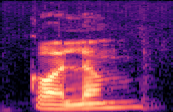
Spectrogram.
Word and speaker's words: column: अब यहाँ पे देखें कि N से पहले जब भी M आएगा तो क्या होगा कि N जो है वो साइलेंट हो जाएगा, उसकी अपनी आवाज़ नहीं होगी।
